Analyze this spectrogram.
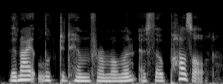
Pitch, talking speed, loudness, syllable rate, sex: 175 Hz, 295 wpm, -17 LUFS, 6.9 syllables/s, female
